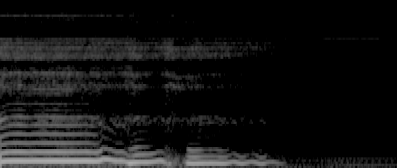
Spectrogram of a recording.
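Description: A man sings a long held note into a microphone, ending with a wavering vibrato.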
